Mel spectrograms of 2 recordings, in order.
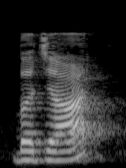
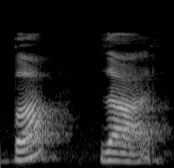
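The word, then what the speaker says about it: बाज़ार: बाजार, बाजार अशुद्ध शब्द है, शुद्ध शब्द क्या है, बाजार, बाजार। ज के नीचे देखिए छोटी सी बिंदी लगी है। ठीक है, तो इससे इसका उच्चारण ज हो जाता है, बाजार।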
